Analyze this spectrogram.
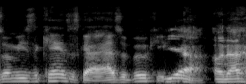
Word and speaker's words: Azubuike: He's the Kansas guy, Azubuike.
